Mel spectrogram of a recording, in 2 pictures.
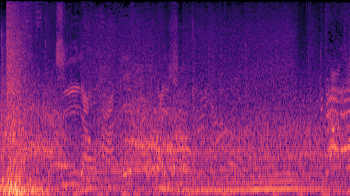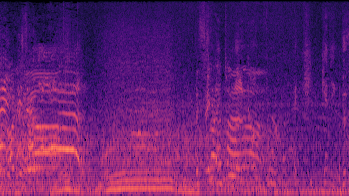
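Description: Tyres screech as a car skids through turns.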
